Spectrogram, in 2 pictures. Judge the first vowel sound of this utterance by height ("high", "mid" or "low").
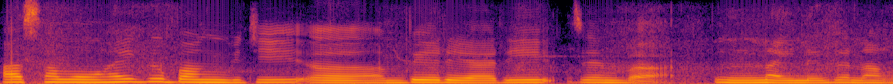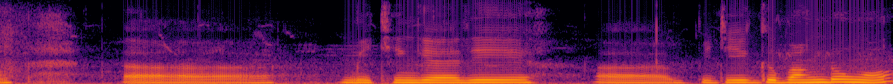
low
